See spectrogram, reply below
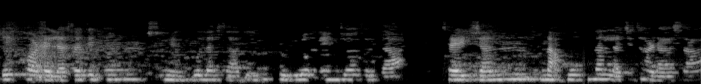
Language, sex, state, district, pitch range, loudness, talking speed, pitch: Konkani, female, Goa, North and South Goa, 210-225 Hz, -24 LUFS, 130 wpm, 215 Hz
